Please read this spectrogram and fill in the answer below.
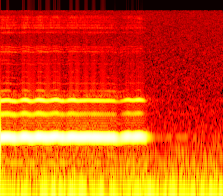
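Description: A woman's singing voice holding the final note of a traditional Irish song, steady in pitch. It stops about one and a half seconds in, leaving faint hiss.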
